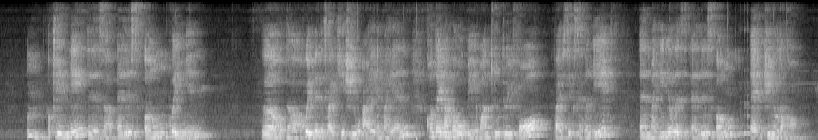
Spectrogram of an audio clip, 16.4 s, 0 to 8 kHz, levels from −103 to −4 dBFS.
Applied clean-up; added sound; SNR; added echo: none; Dishes, pots, and pans; 17 dB; reverberation time 0.6 s.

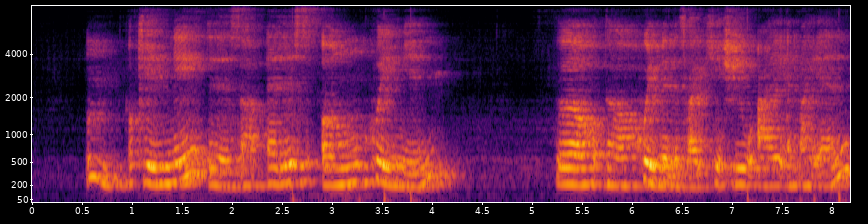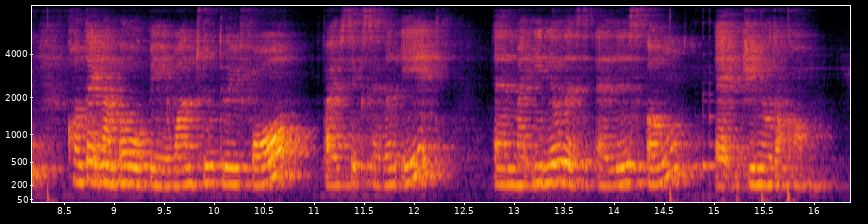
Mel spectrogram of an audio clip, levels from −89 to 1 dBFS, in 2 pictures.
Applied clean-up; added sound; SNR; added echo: neural separator model SepFormer DNS4.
